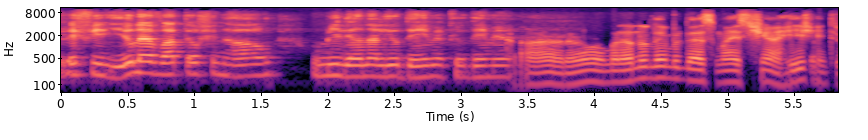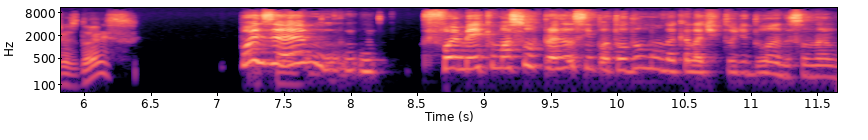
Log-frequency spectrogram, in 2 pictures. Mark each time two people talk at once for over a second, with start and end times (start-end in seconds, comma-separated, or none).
none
